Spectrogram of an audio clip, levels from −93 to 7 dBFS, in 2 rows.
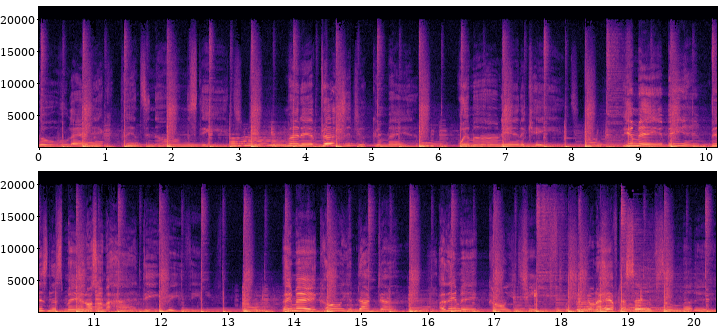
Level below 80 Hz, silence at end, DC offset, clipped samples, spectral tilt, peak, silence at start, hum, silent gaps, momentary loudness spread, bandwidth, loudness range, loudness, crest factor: -30 dBFS; 0 s; under 0.1%; under 0.1%; -5.5 dB/octave; 0 dBFS; 0 s; none; none; 8 LU; 19.5 kHz; 3 LU; -20 LUFS; 18 dB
